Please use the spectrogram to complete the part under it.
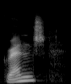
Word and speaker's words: Greenwich: Ähm, Greenwich ist ja auch, wird ja Greenwich geschrieben, aber es ist Greenwich.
